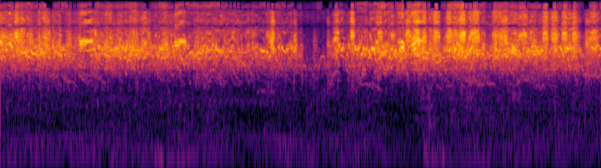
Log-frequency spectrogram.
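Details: Aviary flock of male violet budgerigars chirping in a busy, high twittering chorus that drops away briefly near the middle before the chatter resumes at full strength.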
